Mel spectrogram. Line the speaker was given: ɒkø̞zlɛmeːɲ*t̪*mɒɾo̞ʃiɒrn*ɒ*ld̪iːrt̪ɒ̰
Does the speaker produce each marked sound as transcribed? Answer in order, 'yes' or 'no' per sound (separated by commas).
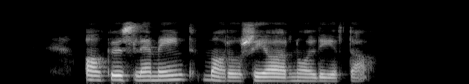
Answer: yes, no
